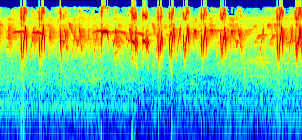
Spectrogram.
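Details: Bar-winged prinia lure call used to attract wild birds: a lively mix of sharp high chirps and brief whistles, delivered in quick irregular clusters.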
